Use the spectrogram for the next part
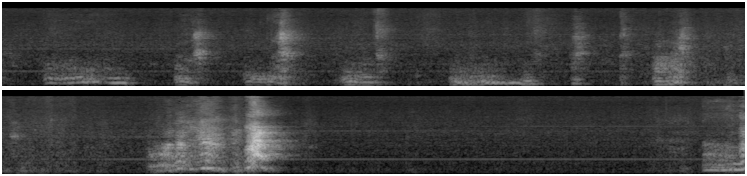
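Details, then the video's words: Two Yorkshire Terriers, Carla and Paco, playing and fighting over toys on a bed, where Carla pushes Paco off. Short gruff growly barks come in quick bursts for about five seconds, then one louder, sharper outburst follows a brief pause. "cute Yorkshire terriers playing Carla pushes Paco off the bed"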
